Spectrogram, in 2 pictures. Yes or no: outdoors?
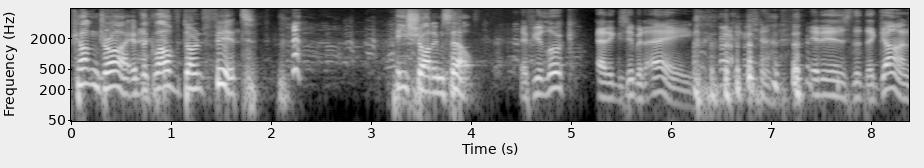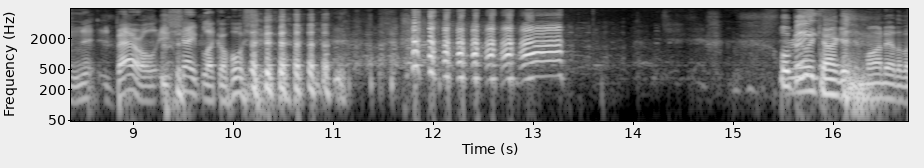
yes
